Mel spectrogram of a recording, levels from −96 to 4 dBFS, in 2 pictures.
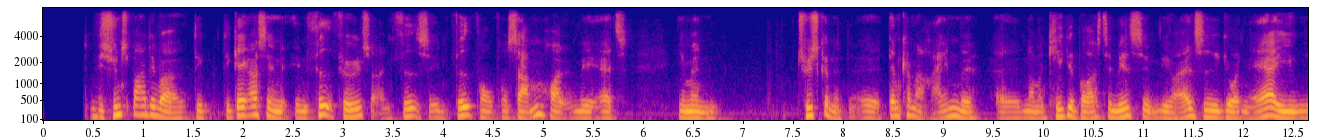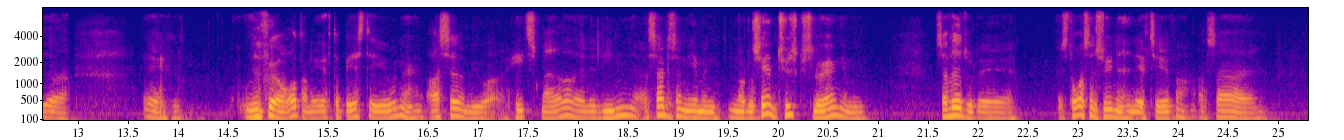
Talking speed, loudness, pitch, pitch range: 205 wpm, -22 LUFS, 125 Hz, 115-145 Hz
